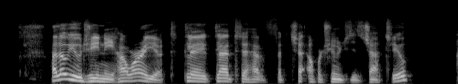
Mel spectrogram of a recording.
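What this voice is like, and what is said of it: Irish accent. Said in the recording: “I always love the Irish accent.”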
